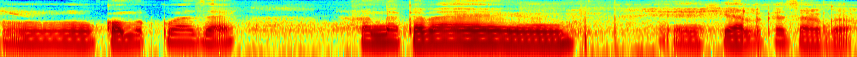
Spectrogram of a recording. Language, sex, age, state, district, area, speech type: Assamese, female, 45-60, Assam, Dibrugarh, rural, spontaneous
